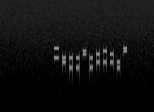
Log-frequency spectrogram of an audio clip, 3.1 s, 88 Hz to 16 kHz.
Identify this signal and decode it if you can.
Multi-frequency trunk signalling (R1, as on North American trunks), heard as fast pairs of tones, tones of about 70 ms. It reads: KP 322025851 ST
